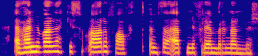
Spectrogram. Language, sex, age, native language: Icelandic, female, 40-49, Icelandic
